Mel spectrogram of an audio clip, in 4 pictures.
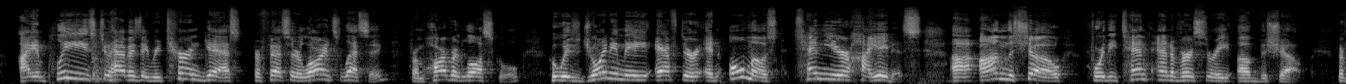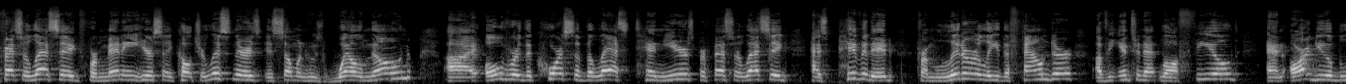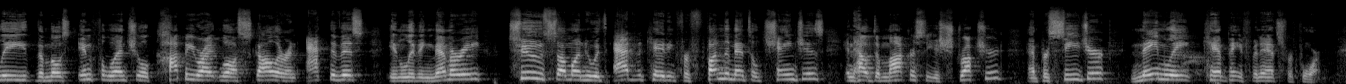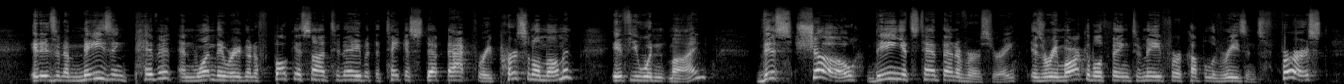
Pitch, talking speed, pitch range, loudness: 205 Hz, 165 wpm, 180-230 Hz, -23 LUFS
